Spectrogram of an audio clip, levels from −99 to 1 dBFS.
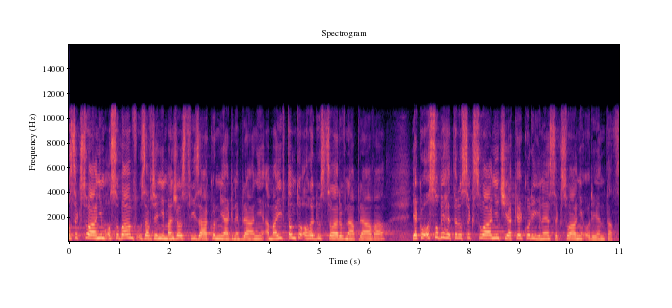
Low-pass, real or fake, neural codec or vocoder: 10.8 kHz; real; none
